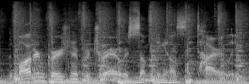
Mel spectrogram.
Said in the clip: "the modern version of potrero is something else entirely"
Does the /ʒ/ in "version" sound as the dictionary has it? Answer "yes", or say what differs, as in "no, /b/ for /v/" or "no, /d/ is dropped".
yes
